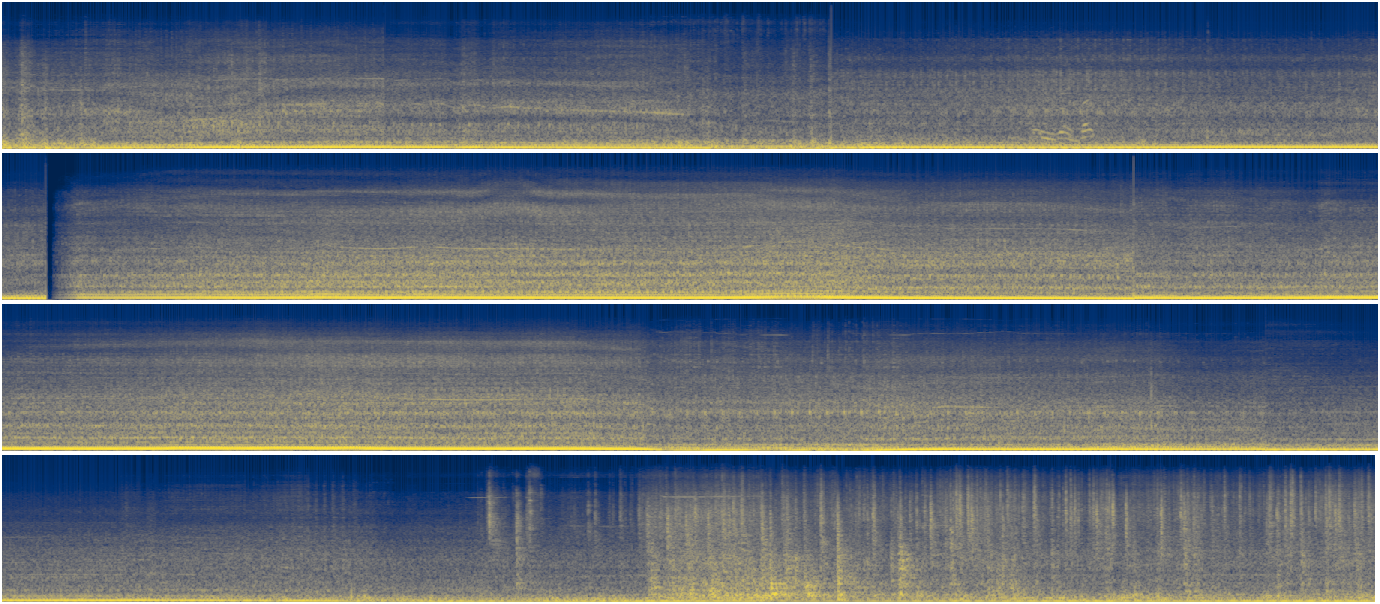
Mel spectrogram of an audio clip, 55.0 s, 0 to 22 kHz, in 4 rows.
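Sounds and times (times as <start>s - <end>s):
heavy engine running: 0.0s - 55.0s.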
